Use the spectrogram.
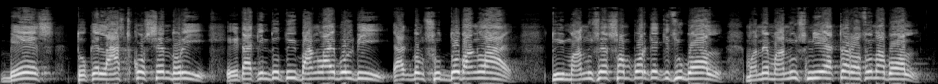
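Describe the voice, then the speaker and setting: A cartoonish character voice speaks at a high pitch. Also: moderate pace. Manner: gruff, impatient.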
